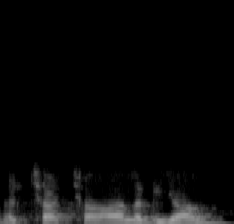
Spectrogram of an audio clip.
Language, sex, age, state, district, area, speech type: Dogri, male, 18-30, Jammu and Kashmir, Samba, rural, conversation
